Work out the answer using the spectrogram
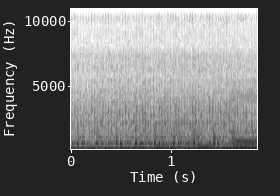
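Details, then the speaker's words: VW Jetta Mk3 after about 10-12 minutes of warm idle: light, uneven knock over the engine hum, seeming to come from up top; upper timing cover and valve cover suspected, not confirmed. "Alright, car has been running for a good 10-12 minutes and we still have a knock. You guys can hear it coming from top one."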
